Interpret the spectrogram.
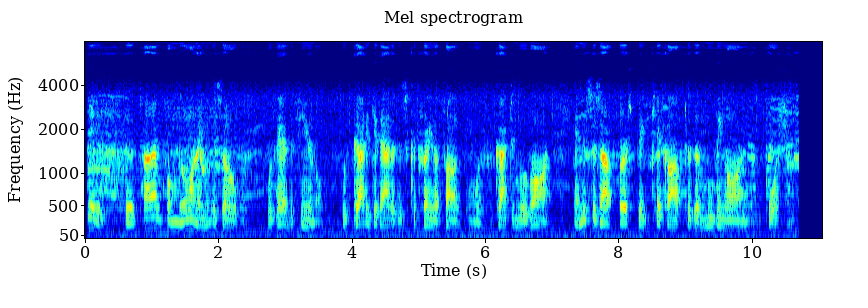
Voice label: new orleans man, american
